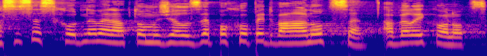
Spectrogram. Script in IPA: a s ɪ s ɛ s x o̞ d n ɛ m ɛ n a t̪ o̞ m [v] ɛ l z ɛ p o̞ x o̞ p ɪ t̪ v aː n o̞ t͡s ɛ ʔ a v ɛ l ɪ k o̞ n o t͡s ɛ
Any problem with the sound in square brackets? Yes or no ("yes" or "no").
yes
